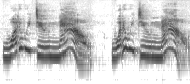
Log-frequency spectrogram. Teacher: So we have what that is really high in pitch. Notice that she's not pushing her voice to say the what and the now. She just goes high in pitch.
